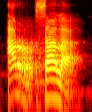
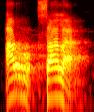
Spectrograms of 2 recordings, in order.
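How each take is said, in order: No difference in how they are said.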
